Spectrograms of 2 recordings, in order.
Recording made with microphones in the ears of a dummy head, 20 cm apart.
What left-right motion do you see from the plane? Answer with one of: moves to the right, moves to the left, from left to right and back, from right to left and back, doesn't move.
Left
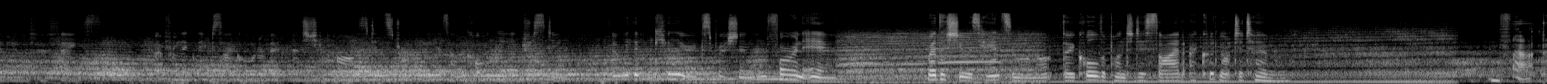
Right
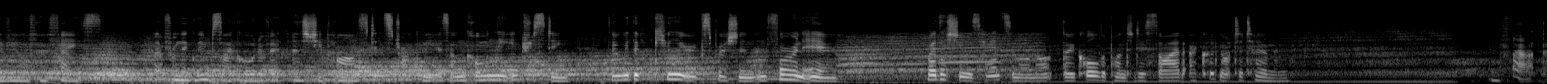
moves to the left.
